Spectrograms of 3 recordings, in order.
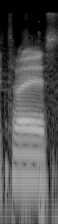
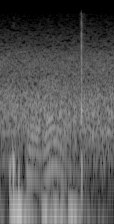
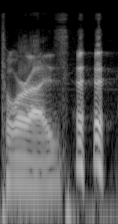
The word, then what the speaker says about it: Torres: Yeah, Tor Eyes. Oh, it's Mr. Tor Eyes. Substitute teacher pronunciation.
